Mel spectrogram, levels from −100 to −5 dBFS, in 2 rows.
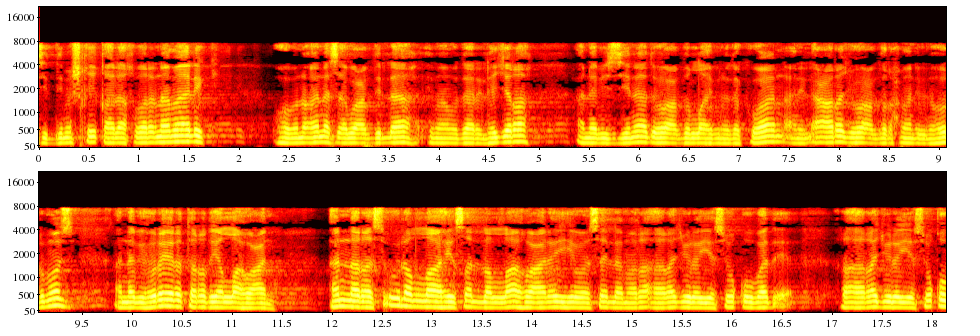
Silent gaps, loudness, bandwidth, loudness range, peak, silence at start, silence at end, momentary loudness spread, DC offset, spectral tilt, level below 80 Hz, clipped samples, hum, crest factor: none; -19 LUFS; 8 kHz; 5 LU; 0 dBFS; 0 s; 0 s; 9 LU; under 0.1%; -4 dB/octave; -60 dBFS; under 0.1%; none; 20 dB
